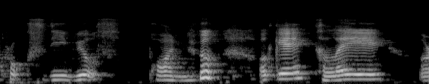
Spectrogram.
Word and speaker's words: Calais: Okay, Calais. All right, those are those pronunciation. Okay, so France. All right, you have to pronounce it in French.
